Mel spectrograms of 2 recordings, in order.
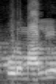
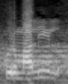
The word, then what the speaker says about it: कुड़माली: ठीक उसी प्रकार कुड़माली में अभी कुरमाली र उच्चारण होता है बर्तनी में, जबकि वह मूल रूप से परंपराओं की मान्यताओं की बात करें तो अड़ होना चाहिए।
